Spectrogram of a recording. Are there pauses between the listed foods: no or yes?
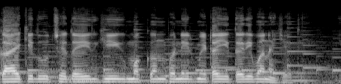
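no. The listed foods run together without pauses. The speaker calls it wrong. "ऐसा पढ़ना गलत होता है"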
